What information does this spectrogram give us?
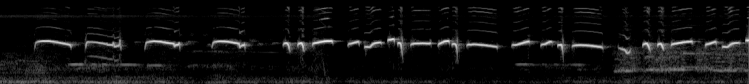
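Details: Thick-billed heleia song: a steady stream of loud, pure whistles, several drawn-out notes followed by a quicker chattering sequence of short slurred whistles, with a faint lower buzz near the end.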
